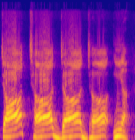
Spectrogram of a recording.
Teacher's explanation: तालु के द्वारा तालु जीभ फैल जाती है और तालु से जाके बैठ जाती है टच करके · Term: तालव्य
